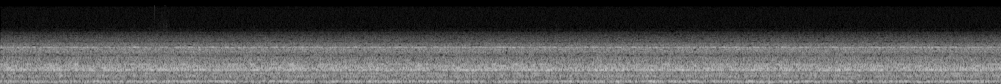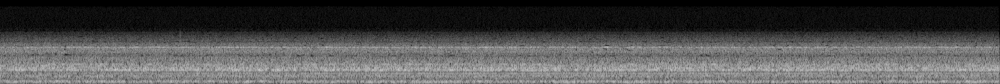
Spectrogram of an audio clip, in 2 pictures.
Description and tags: Contact mic recording
recording, metal, field, contact, mic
